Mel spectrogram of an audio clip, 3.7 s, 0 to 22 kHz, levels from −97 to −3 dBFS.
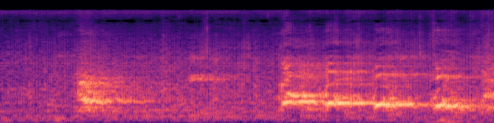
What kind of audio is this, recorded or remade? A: remade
